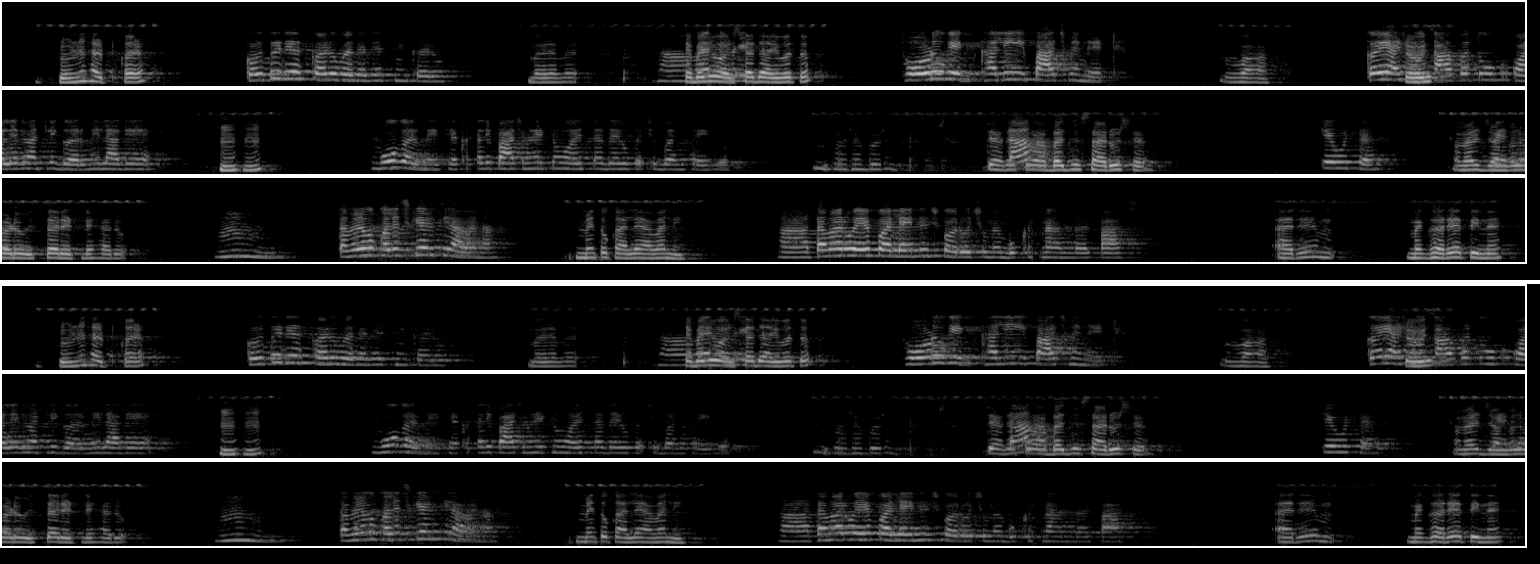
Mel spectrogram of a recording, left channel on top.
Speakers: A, on the left; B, on the left.
A: તું એને હેલ્પ કરે.
B: કોઈ કોઈ દિવસ કરું કોઈ કઈ દિવસ નહી કરું.
A: બરાબર
B: હા
A: તે
B: મે
A: બાજુ વરસાદ આયવો તો.
B: થોડુંક એક ખાલી પાંચ મિનિટ.
A: વાહ.
B: કઈ આટલું
A: ચોવીસ
B: તાપ હતું કોલેજમાં આટલી ગરમી લાગે.
A: હમ્મ હમ્મ.
B: બહુ ગરમી છે ખાલી પાંચ મિનિટ નું વરસાદ આયુ પછી બંધ થઇ ગયું.
A: બરાબર ત્યારે
B: તા
A: તો આ બાજુ સારું છે.
B: કેવું છે?
A: અમાર જંગલ
B: વેધર
A: વાડો વિસ્તાર એટલે હારું
B: હમ્મ તમે લોક કોલેજ કેરથી આવાના.
A: મેં તો કાલે આવાની.
B: હા તમારું એ પ લઈને જ ફરું છું મેં બુક ના અંદર પાસ.
A: અરે મેં ઘરે હતી ને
